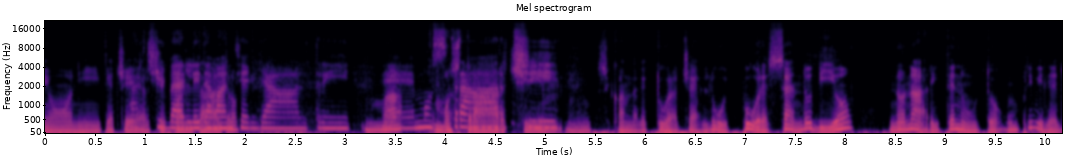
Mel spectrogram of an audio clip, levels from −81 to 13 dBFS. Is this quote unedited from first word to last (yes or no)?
no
